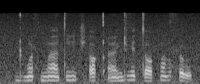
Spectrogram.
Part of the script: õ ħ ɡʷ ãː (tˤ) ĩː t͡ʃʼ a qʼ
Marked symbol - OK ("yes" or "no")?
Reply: no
